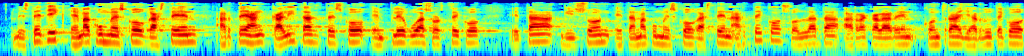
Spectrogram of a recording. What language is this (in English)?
Basque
